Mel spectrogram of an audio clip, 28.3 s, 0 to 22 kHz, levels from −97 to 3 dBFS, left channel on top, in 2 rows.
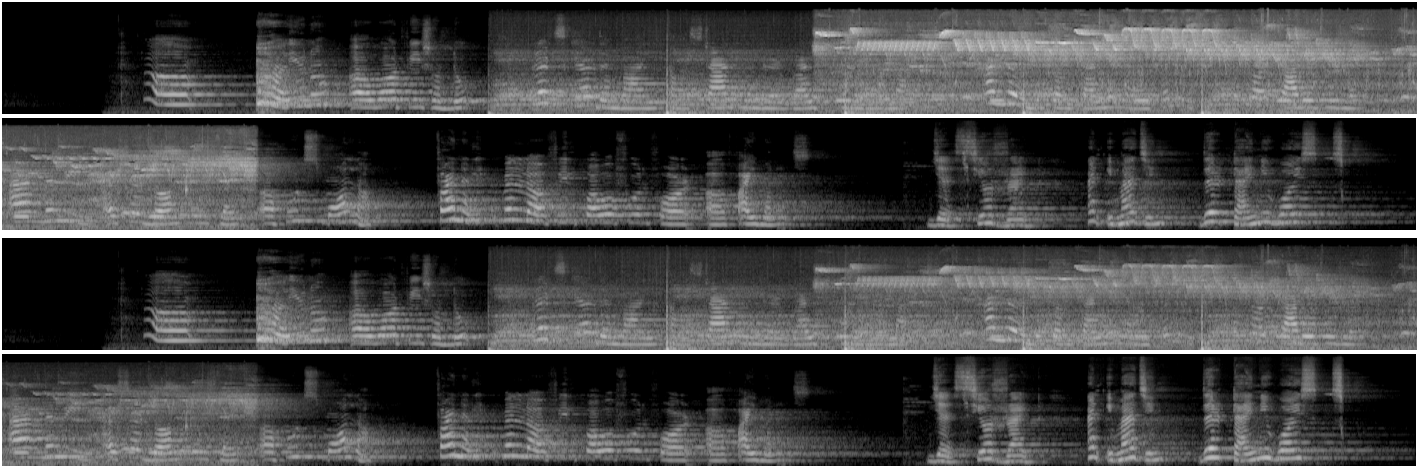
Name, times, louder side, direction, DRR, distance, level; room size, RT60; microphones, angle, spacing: voice 1, 1.4-2.0 2.5-4.7 5.3-9.1 9.5-12.0 12.2-13.6 14.2-17.9 18.5-22.2, left 1 dB, 10° left, 6 dB, 1.3 m, -34 dB
sound 1, 4.9-13.2, equal, 30° right, 2.5 m, -38 dB
sound 2, 8.1-16.7, left 12 dB, 50° left, 0.7 m, -23 dB
voice 2, 23.4-24.5 25.0-25.8 26.1-27.6, right 4 dB, 55° right, 11 dB, 0.6 m, -35 dB
28.0 x 25.0 x 8.5 m, 2.7 s
head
